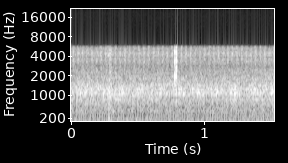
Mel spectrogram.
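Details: 1992 Mazda B2600 with an uneven idle and an occasional stumble breaking an otherwise steady beat, like a misfiring cylinder; cause of the misfire unknown.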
